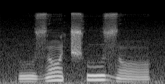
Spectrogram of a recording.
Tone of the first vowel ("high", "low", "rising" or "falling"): low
